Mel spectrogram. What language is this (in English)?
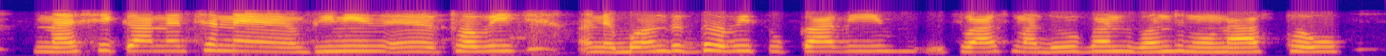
Gujarati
